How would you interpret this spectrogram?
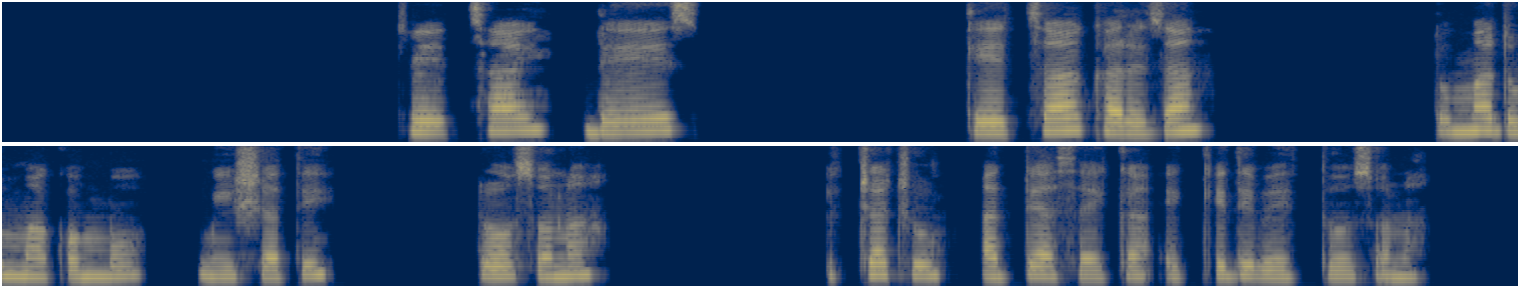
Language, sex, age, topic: Gamo, female, 25-35, government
